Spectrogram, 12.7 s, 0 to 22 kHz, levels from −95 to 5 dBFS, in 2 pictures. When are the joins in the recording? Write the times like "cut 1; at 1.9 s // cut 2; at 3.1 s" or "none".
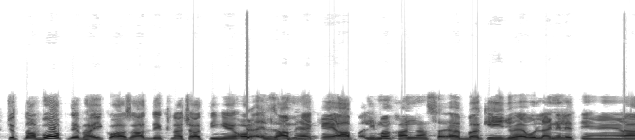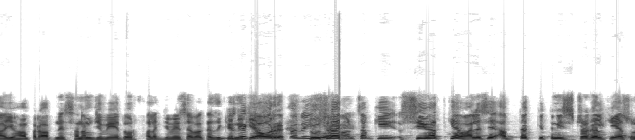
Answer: cut 1; at 2.5 s // cut 2; at 6.2 s // cut 3; at 9.8 s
